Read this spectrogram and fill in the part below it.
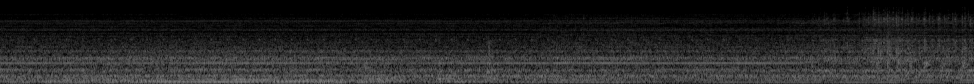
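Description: Sewing machine stitching a garment slit, a continuous mechanical whir that runs loud and unbroken for the whole stretch, with no voices.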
